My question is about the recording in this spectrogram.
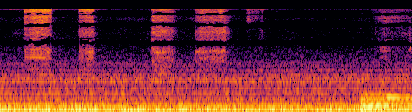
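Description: Electric nail drill (e-file) with a small barrel bit running against the nail around the cuticle, with a few short hissing passes in the first half, over a steady low hum. Background music plays throughout, with sustained notes entering near the end.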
